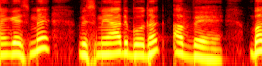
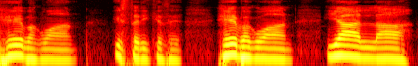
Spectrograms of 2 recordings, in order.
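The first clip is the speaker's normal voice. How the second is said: sorrowful; 5 semitones lower, 4 dB quieter, slower than usual. Shown as a demonstration. Teacher demonstrates grief for students, low and soft sorrow. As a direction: lower and softer, a grieving sigh of a prayer. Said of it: "जब हम दुखी होते हैं तो कहते हैं".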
